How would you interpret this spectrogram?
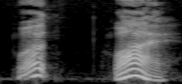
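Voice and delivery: high, loud, alarmed questions; startled exclamation. A narrator's reading. Wife hearing of a hospital riot, exclaiming in alarm. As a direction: jolt up in shock. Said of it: "she exclaimed".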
